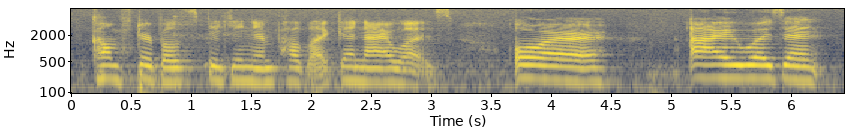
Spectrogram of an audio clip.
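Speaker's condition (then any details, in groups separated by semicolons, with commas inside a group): Cerebral palsy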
